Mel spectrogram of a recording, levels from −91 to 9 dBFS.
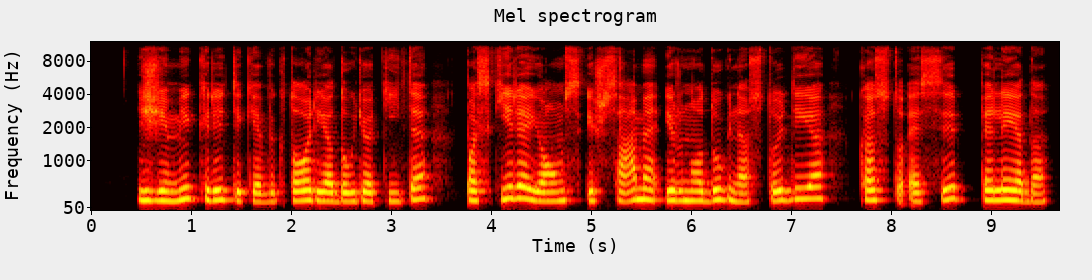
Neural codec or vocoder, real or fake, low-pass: none; real; 10.8 kHz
